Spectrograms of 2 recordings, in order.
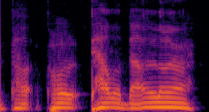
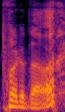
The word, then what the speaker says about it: portobello: And I think somebody might have just sold me a palabella. How do you say it? Portobello.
